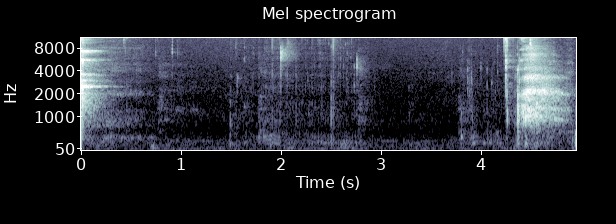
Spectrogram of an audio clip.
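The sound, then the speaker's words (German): Quiet sipping and swallowing sounds of someone drinking beer after a toast, with soft wet clicks, ending in a short breathy burst like a satisfied exhale. “Oh, darauf erstmal ein Bier. Darauf erstmal ein Bier. Prost!”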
